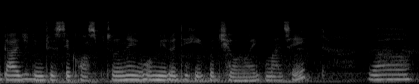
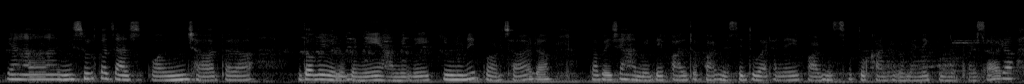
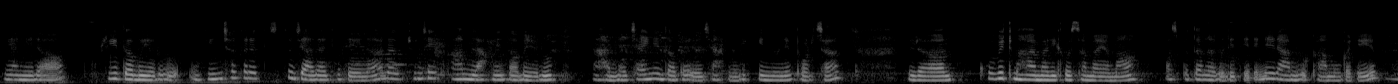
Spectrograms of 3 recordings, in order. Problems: constant background noise, background conversations at intervals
